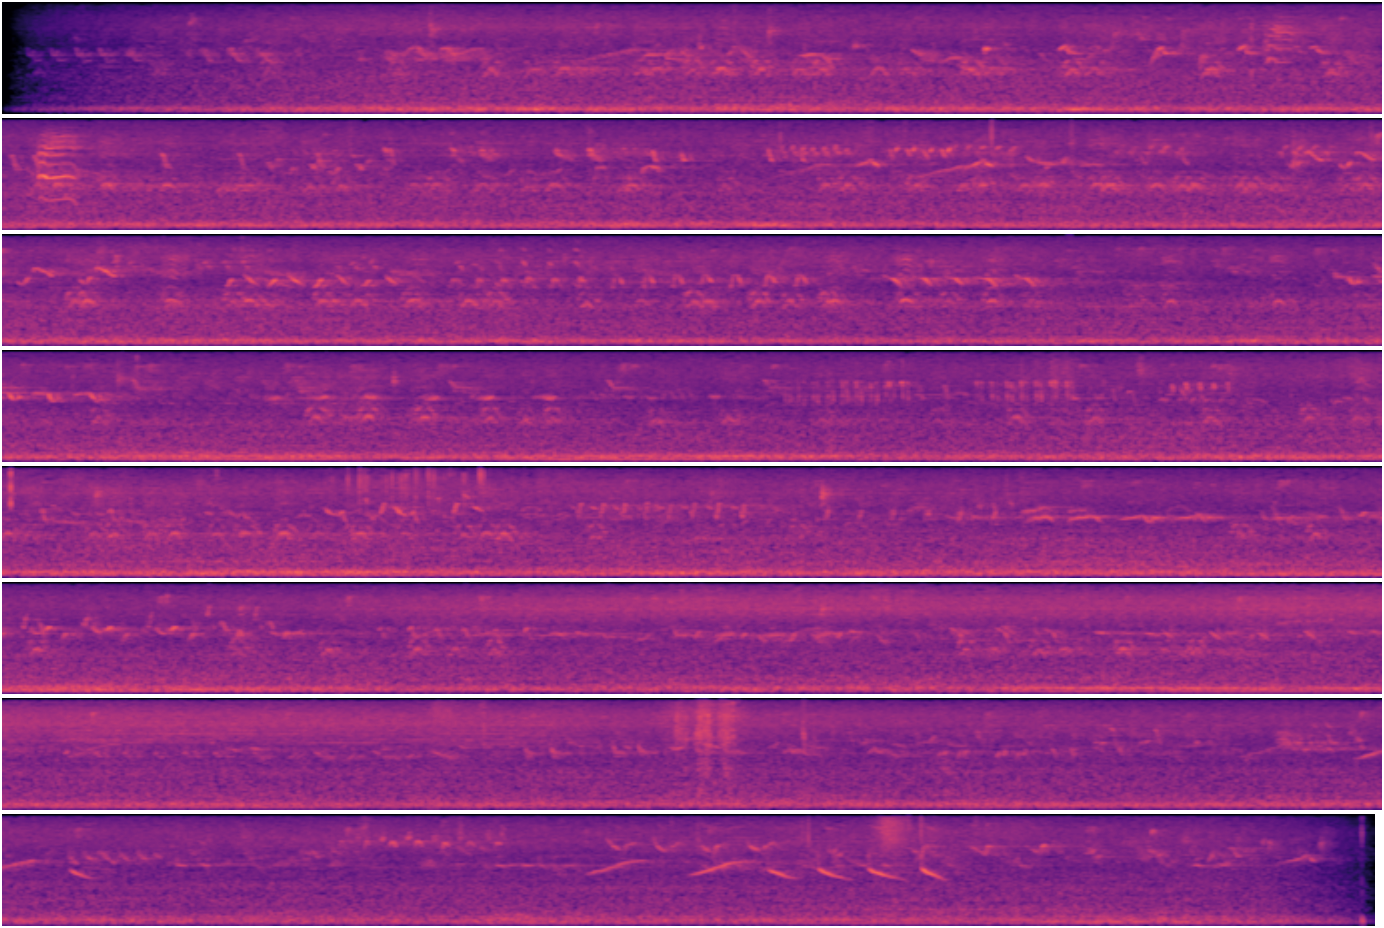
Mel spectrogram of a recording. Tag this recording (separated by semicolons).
sound-design; Foley; field-recording; frontier; mic; dreamlike; dream; ambient; movement; rustle; nature; microphone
